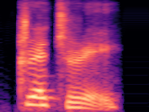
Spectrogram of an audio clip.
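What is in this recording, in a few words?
"treachery", Indian English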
